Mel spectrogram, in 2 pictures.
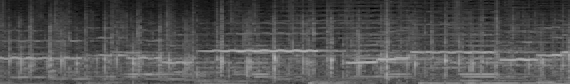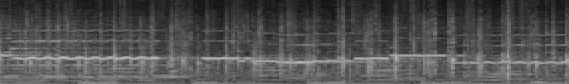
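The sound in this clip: Steady clip-clopping hooves of a horse pulling Matthew's carriage away on a clear September morning, with a wavering melody running above the rhythmic knocking.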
